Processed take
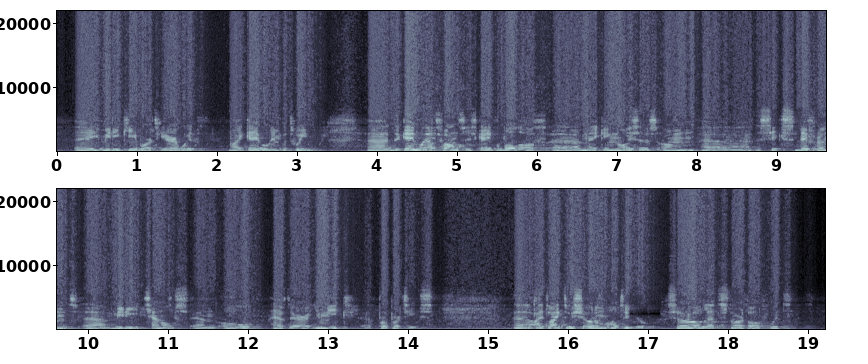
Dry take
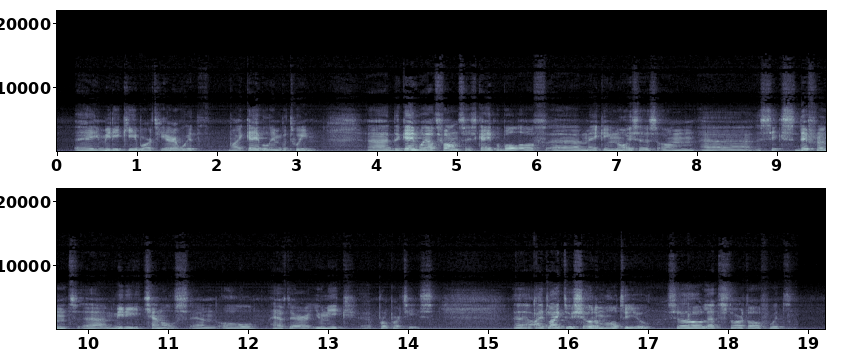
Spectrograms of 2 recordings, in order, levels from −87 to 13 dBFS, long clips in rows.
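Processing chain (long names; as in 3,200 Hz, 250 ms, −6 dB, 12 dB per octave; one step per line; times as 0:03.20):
on a send: delay that swaps between a low-pass and a high-pass 139 ms, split 1,000 Hz, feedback 52%, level −8.5 dB
on the sum: dynamic equaliser 150 Hz, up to +4 dB, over −38 dBFS, Q 1.2
in parallel at +2 dB: brickwall limiter −14 dBFS, peak gain reduction 11.5 dB
on the sum: noise that follows the level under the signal 13 dB
0:16.76–0:17.16: phaser with its sweep stopped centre 680 Hz, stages 6
reverb reduction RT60 1.7 s
level −1 dB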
